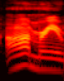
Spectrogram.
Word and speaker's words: Omri: In verse 25, we learn of Omri, and Omri rhymes with Henri, and we all know what Henri people do, not good things.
